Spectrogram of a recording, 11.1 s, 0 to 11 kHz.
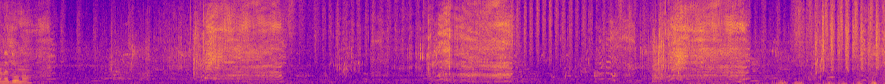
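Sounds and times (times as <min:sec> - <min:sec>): hands rubbing hair and scalp: 0:02.6 - 0:11.0.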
